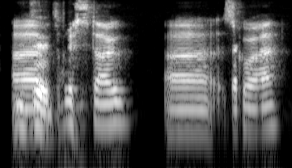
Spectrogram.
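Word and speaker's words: Bristo Square: Bristow Square.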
